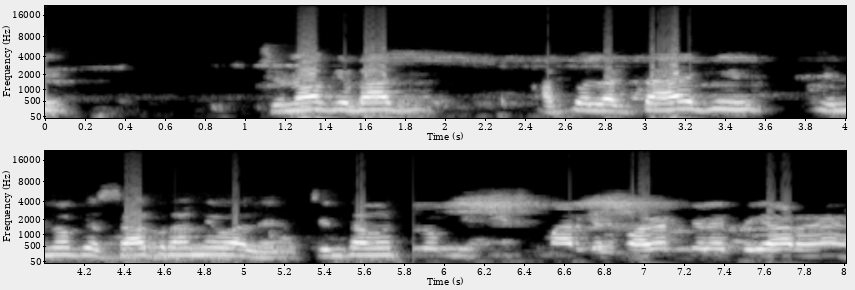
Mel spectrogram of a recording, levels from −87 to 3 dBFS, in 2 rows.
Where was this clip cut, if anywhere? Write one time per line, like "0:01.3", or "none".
0:05.8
